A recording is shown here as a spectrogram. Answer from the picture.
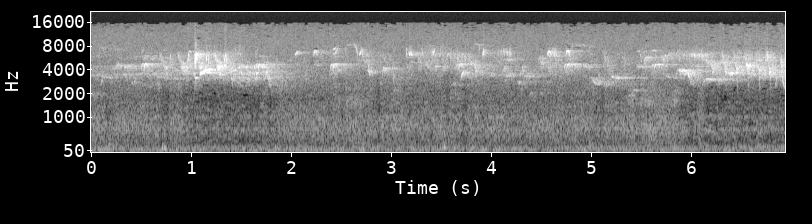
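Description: Small songbirds chirping and twittering together in high, quick notes, with one louder note about a second in.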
